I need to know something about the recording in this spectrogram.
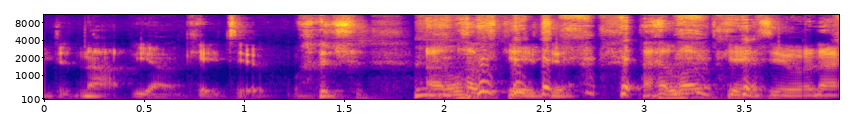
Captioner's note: Mikaela laughing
